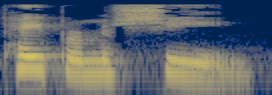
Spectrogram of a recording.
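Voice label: "Paper machine", English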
